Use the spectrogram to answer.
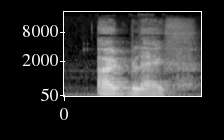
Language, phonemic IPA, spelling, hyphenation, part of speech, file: Dutch, /ˈœy̯dˌblɛi̯f/, uitblijf, uit‧blijf, verb, Nl-uitblijf.ogg
- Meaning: first-person singular dependent-clause present indicative of uitblijven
